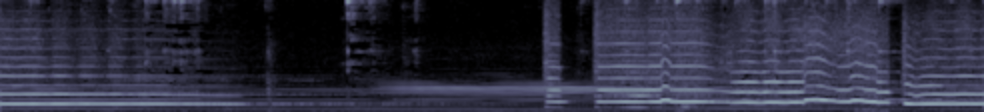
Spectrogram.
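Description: Background devotional music: a flute holds one long note over a steady drone, breaks off for a second or two, then returns with a winding, ornamented melody.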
